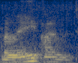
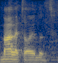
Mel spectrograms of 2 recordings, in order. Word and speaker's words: Mallet Island: of pride of lion malay island i i know that's how it's pronounced but i can just i'm just going to keep calling it mallet island that's fair because i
